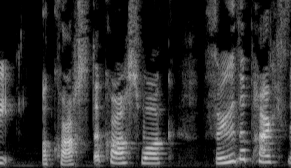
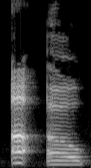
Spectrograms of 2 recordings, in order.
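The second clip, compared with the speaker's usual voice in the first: low, louder uh-oh; calling uh-oh; 8 semitones lower, 5 dB louder than usual. A narrator's reading. Bird calls out when the other bear vanishes, worried. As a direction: sound the alarm gently. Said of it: "calls Bird".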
